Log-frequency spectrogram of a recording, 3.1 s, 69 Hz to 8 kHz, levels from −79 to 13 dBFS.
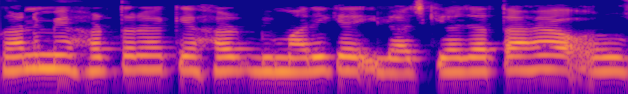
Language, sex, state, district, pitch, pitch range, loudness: Hindi, female, Bihar, Sitamarhi, 225 Hz, 220-235 Hz, -16 LUFS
